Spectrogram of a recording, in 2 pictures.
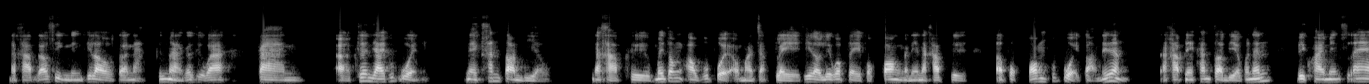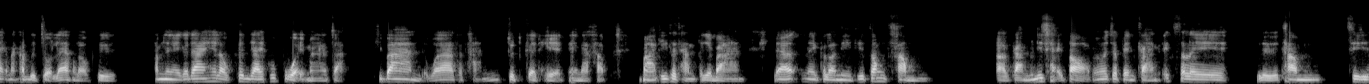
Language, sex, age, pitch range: Thai, male, 20-39, 105-130 Hz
